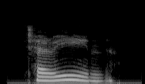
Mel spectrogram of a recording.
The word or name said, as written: terrene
